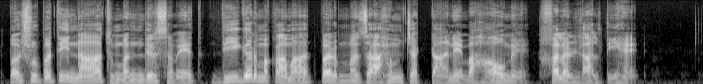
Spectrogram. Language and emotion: Urdu, neutral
